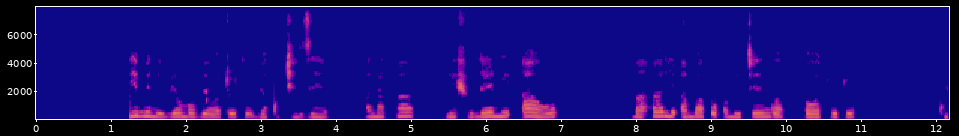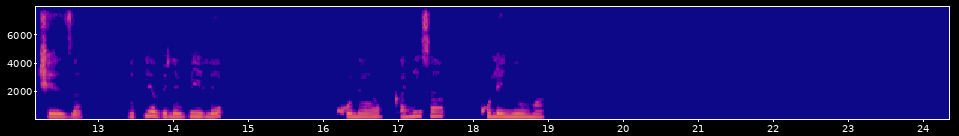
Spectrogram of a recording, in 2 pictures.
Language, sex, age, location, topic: Swahili, female, 25-35, Kisumu, education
